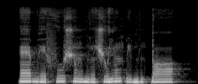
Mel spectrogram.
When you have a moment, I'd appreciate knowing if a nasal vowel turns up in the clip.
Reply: yes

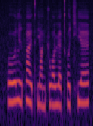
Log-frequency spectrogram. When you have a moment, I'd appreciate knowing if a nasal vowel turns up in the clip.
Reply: no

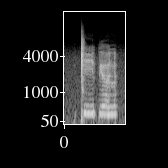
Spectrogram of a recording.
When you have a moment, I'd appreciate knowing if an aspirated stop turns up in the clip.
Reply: no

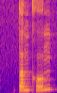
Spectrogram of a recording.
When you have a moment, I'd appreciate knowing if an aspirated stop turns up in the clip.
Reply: yes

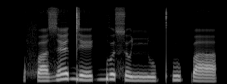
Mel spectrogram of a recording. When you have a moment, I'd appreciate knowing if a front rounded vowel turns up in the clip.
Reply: no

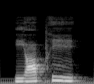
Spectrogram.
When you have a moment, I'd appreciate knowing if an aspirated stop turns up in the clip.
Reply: yes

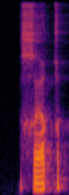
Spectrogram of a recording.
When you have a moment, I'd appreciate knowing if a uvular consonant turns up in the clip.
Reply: yes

